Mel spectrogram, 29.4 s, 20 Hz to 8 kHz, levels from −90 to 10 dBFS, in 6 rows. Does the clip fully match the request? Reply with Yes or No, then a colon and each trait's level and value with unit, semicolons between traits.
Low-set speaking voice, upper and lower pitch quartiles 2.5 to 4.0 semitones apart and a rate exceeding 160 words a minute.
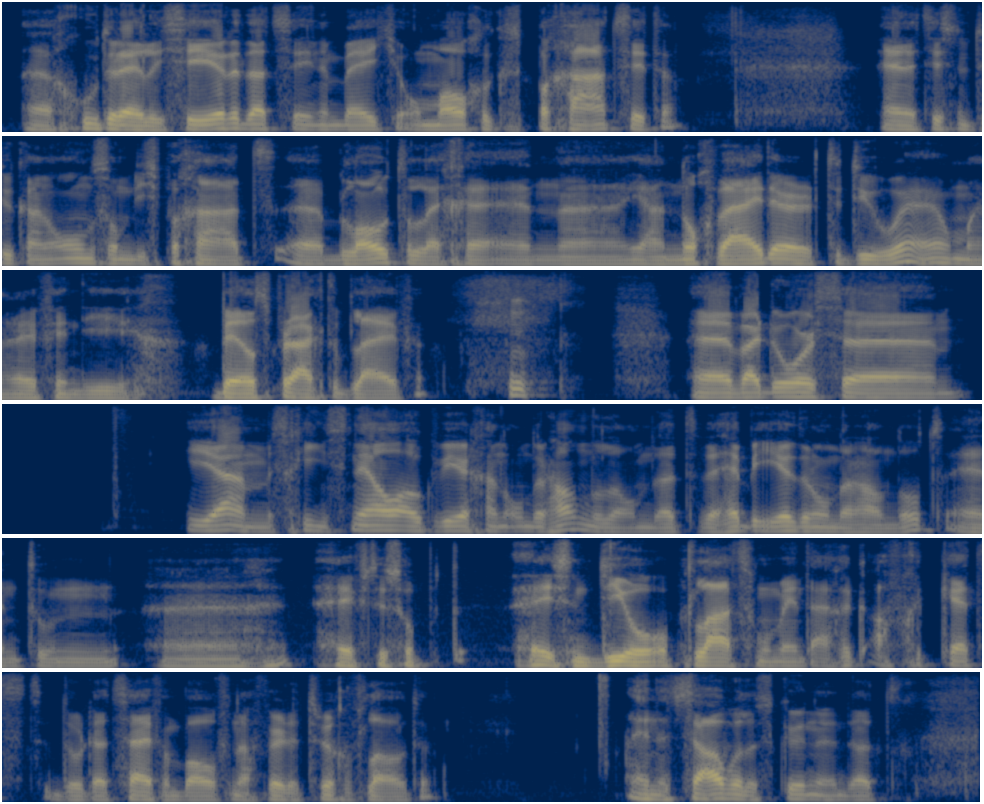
Yes: very low, 95 Hz; average, 3.0 semitones; average, 175 wpm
